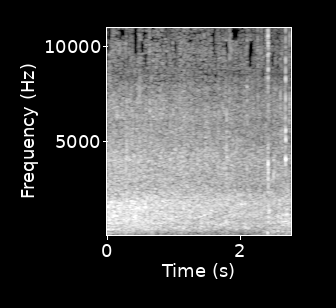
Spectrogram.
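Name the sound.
audience applause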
